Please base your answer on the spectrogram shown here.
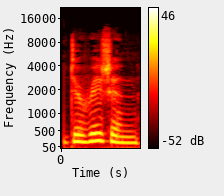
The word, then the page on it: derision: American English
